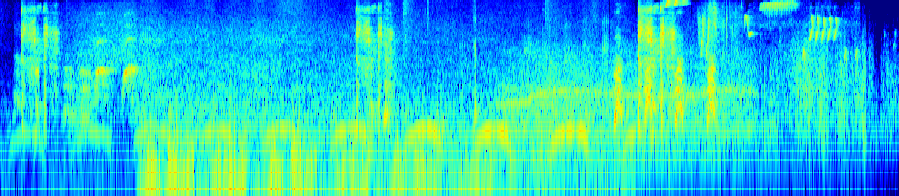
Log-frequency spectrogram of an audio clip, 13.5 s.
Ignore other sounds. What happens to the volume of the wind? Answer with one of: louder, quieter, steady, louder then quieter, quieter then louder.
quieter.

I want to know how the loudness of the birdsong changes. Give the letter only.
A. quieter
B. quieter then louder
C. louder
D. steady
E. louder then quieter
E.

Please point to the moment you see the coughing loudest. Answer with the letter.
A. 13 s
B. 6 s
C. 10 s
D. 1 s
C.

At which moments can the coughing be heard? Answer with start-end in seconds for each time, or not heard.
0.3-0.9, 5.3-6.0, 9.6-11.1.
